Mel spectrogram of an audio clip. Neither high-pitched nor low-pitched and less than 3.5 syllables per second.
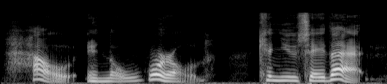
Yes: medium, 170 Hz; 3.3 syllables/s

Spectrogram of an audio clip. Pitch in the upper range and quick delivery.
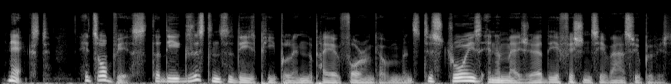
No: low, 105 Hz; fast, 215 wpm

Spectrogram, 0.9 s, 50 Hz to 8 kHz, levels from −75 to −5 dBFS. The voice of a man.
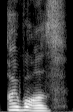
Yes: male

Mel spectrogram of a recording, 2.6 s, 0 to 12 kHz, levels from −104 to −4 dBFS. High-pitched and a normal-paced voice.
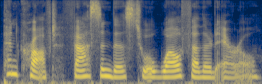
Yes: high, 210 Hz; average, 185 wpm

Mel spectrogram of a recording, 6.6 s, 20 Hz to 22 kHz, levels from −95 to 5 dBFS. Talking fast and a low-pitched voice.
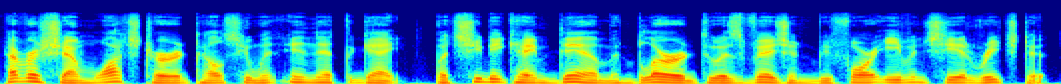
Yes: fast, 225 wpm; low, 110 Hz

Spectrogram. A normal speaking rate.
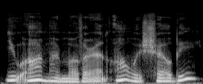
No: fast, 235 wpm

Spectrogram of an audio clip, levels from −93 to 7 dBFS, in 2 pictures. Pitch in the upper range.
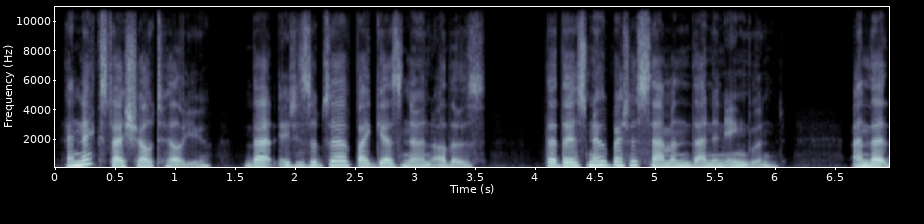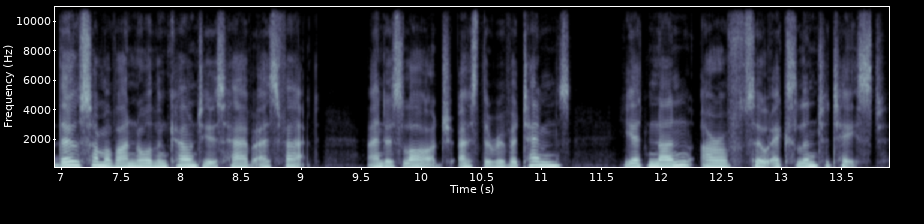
Yes: high, 200 Hz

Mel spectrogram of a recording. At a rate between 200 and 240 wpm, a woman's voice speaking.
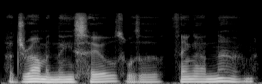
No: fast, 205 wpm; male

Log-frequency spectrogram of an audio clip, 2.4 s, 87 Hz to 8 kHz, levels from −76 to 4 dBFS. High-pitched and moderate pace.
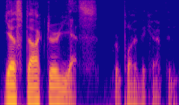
No: very low, 90 Hz; average, 150 wpm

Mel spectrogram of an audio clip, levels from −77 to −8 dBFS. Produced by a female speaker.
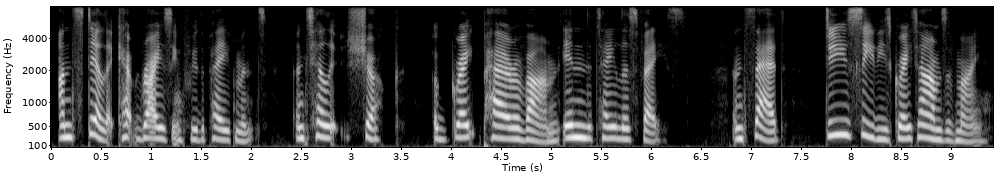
Yes: female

